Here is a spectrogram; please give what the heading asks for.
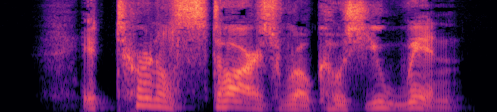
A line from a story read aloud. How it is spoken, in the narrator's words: she snapped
